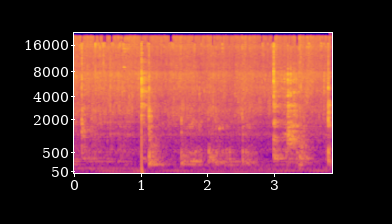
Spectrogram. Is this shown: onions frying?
yes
